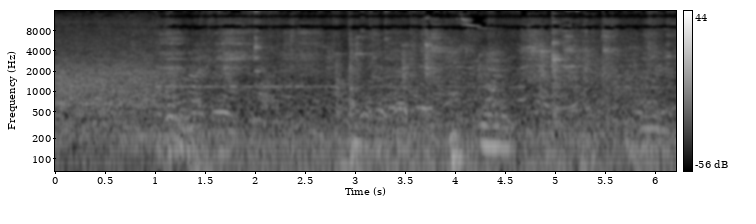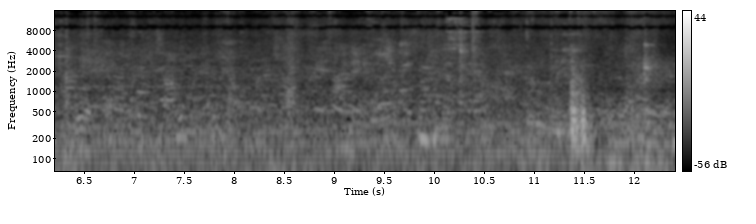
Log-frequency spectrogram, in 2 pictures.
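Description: People chatter in a busy room.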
